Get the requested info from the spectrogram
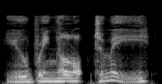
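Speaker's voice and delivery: fearful threat. A narrator's reading. Convict holds the boy upright and gives fearful terms, menacing. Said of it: "went on in these fearful terms".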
